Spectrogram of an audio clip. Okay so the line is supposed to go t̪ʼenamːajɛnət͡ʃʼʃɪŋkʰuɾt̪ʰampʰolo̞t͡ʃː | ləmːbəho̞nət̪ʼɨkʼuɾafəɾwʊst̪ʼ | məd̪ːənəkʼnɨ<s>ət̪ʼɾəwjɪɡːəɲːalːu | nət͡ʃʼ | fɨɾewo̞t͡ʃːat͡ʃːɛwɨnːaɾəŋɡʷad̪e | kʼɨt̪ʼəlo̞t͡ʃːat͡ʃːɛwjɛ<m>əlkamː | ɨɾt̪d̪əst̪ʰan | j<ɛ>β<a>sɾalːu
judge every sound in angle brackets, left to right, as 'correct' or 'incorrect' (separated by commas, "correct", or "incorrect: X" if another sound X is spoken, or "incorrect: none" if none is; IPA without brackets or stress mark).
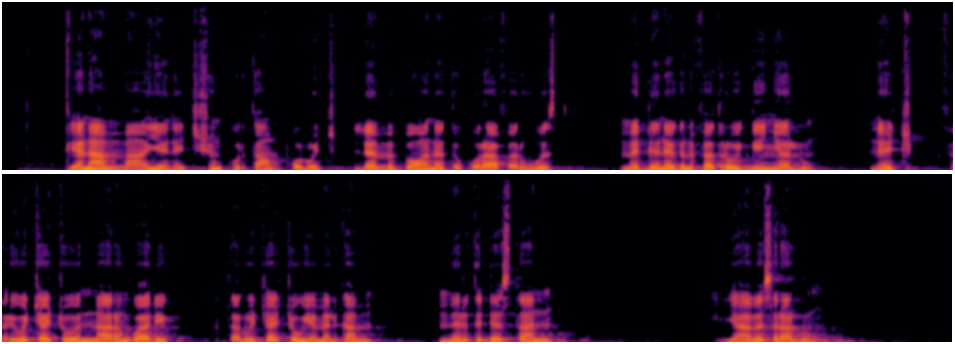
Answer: incorrect: f, correct, incorrect: a, incorrect: ə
